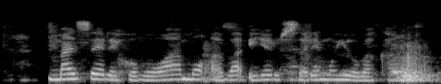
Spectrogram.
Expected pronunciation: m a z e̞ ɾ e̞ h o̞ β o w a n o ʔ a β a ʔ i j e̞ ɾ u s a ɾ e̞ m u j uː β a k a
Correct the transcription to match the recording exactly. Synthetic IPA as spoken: m a z e̞ ɾ e̞ h o̞ β o w a m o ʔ a β a ʔ i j e̞ ɾ u s a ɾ e̞ m u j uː β a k a

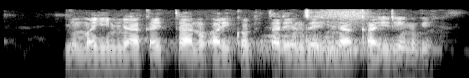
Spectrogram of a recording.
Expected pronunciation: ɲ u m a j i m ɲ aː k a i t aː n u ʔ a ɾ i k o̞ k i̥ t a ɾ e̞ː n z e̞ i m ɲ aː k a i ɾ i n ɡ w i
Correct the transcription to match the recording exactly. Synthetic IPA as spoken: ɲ u m a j i m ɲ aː k a i t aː n u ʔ a ɾ i k o̞ k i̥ t a ɾ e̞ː n z e̞ i m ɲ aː k a i ɾ iː n ɡ w i

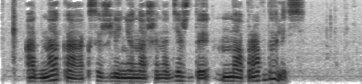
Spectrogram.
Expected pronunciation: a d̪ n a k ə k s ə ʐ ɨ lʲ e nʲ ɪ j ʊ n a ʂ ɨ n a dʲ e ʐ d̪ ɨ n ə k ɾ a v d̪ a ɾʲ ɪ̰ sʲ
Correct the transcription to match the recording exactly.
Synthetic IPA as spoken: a d̪ n a k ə k s ə ʐ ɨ lʲ e nʲ ɪ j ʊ n a ʂ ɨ n a dʲ e ʐ d̪ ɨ n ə p ɾ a v d̪ a lʲ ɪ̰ sʲ

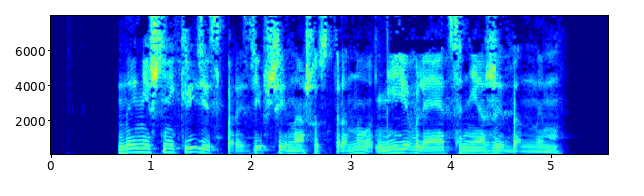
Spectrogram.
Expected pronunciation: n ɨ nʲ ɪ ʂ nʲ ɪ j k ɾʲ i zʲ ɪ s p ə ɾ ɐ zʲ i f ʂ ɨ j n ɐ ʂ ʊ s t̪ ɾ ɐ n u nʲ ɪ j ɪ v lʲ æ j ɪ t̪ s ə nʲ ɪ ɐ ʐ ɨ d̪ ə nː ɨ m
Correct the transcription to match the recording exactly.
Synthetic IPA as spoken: n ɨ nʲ ɪ ʂ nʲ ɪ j k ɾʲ i zʲ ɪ s p ə ɾ ɐ zʲ i f ʂ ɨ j n a ʂ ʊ s t̪ ɾ ɐ n u nʲ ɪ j ɪ v lʲ æ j ɪ t̪ s ə nʲ ɪ ɐ ʐ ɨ d̪ ə nː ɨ m

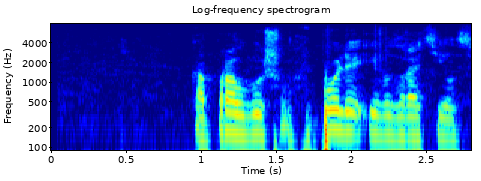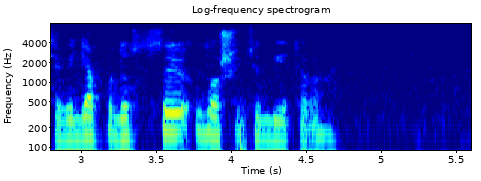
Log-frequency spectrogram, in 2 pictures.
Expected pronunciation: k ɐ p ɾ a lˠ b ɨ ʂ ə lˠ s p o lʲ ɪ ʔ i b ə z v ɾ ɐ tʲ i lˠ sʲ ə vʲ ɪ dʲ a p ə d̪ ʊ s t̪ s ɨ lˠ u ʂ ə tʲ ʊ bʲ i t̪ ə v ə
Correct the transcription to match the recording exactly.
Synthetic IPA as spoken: k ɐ p ɾ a lˠ v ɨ ʂ ə lˠ f p o lʲ ɪ ʔ i v ə z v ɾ ɐ tʲ i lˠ sʲ ə vʲ ɪ dʲ a p ə d̪ ʊ s t̪ s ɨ lˠ o ʂ ə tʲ ʊ bʲ i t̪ ə v ə

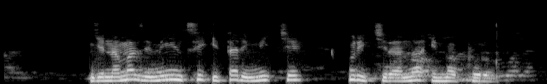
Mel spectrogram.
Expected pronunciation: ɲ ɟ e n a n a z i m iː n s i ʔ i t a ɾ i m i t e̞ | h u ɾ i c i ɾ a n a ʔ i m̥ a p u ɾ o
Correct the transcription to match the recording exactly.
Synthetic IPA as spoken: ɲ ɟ e n a m a z i m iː n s i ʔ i t a ɾ i m i c e̞ | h u ɾ i c i ɾ a n a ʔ i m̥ a p u ɾ o

